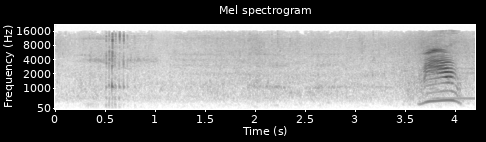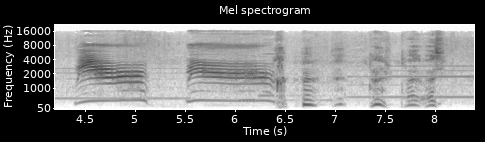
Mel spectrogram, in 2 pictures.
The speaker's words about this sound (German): Oh, Katze hat mich geweckt. Miau!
